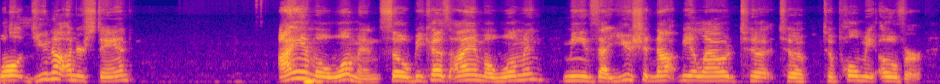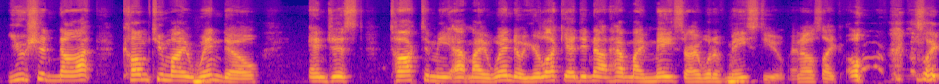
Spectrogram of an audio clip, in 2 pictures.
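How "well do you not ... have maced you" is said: usual speaking voice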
